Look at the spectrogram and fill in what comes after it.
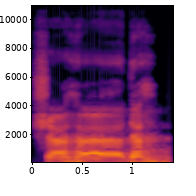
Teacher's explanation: Hnya dua harakat panjangnya. Untuk t-nya di sini kita baca ha karena berhenti.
